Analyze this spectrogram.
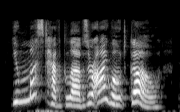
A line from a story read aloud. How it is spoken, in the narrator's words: cried Meg decidedly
